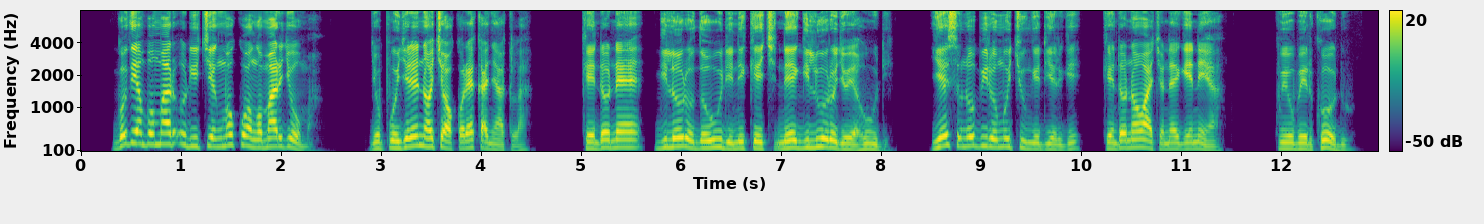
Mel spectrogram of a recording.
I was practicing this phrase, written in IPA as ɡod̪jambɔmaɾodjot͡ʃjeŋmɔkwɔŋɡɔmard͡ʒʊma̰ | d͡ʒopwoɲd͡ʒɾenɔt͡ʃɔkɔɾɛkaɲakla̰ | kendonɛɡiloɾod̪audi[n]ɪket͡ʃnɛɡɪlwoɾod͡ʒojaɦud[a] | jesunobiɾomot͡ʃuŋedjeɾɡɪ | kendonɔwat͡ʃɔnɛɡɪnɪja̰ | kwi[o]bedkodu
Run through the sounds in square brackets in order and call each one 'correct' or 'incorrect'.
correct, incorrect: i, correct

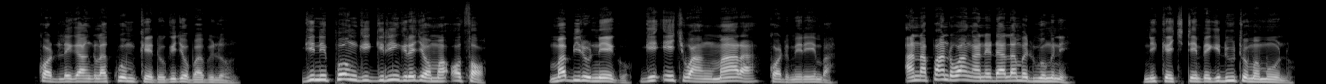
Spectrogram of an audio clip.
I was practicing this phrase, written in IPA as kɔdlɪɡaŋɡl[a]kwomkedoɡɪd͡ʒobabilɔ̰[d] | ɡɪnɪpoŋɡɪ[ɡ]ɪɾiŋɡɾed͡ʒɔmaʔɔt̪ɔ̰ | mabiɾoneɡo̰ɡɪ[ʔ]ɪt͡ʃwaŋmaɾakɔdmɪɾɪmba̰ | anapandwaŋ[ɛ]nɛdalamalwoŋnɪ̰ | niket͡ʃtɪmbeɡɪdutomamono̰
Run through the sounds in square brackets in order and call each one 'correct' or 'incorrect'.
correct, incorrect: n, correct, correct, incorrect: a

